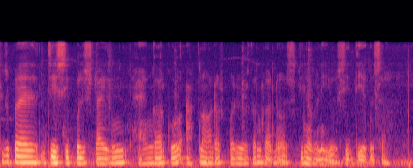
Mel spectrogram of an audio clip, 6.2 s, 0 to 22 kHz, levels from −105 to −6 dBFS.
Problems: none marked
